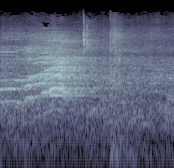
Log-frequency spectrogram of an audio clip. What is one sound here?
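A volleyball is struck hard with a hand with a sharp slap.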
